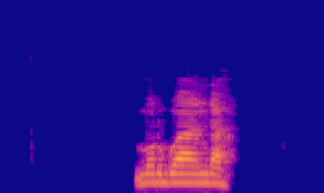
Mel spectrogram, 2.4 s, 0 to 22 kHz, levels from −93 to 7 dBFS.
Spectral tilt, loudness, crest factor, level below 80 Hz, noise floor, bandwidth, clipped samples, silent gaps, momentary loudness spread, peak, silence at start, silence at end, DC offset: -10.5 dB/octave; -24 LUFS; 20 dB; -74 dBFS; under -90 dBFS; 5 kHz; under 0.1%; none; 10 LU; -8 dBFS; 1 s; 0.7 s; under 0.1%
